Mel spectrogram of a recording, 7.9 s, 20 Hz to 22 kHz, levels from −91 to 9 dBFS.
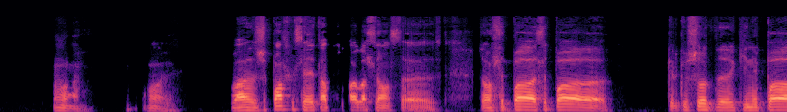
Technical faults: none

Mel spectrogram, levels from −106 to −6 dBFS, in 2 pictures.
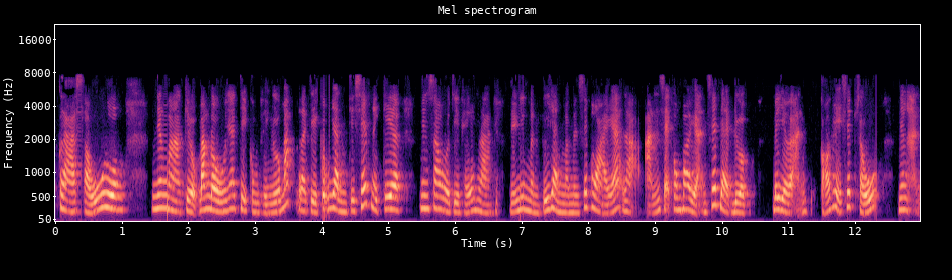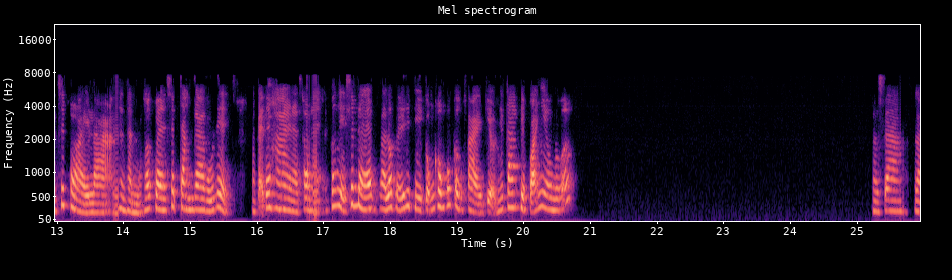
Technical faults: concealed Bluetooth headset packet loss

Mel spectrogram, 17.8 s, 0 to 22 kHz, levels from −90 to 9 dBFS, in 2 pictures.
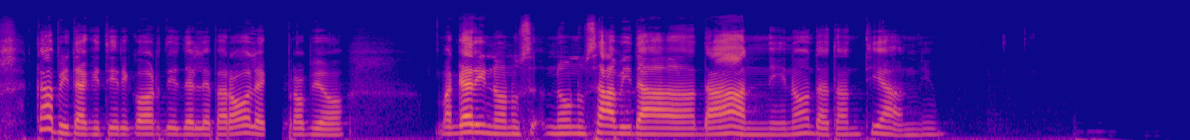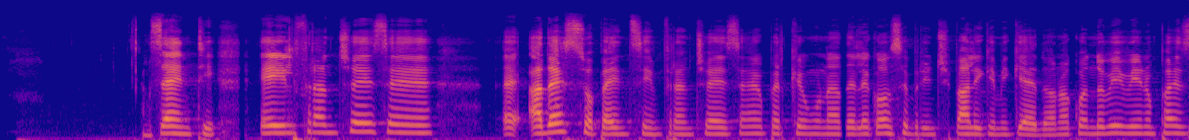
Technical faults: digital broadcast dropout

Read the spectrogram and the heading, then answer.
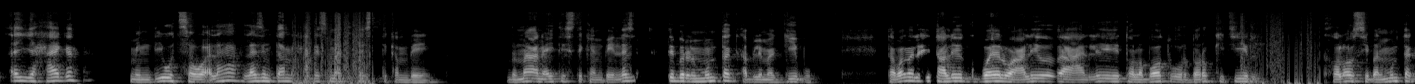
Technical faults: loose connector crackle

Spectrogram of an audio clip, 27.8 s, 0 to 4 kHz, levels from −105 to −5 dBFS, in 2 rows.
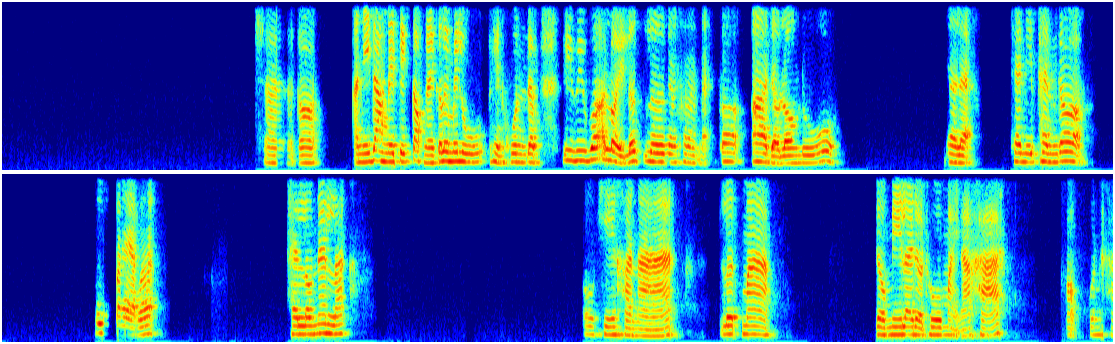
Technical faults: none

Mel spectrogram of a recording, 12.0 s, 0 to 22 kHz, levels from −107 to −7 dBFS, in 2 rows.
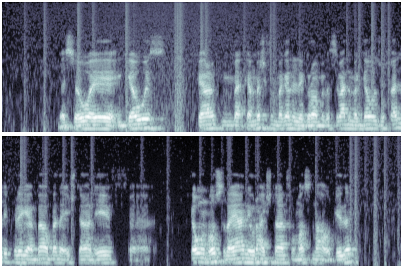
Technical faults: overdone noise removal

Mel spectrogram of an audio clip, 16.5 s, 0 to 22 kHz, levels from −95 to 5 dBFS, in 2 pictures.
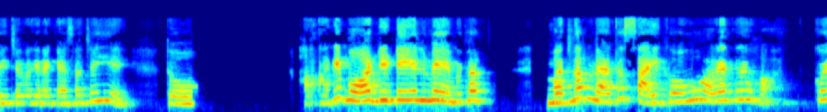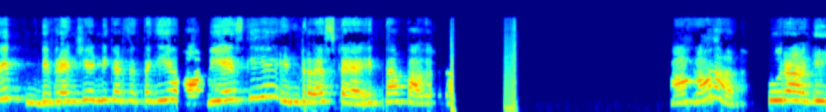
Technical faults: short stall from a late packet; short concealed packet loss; cable pulled and plugged in

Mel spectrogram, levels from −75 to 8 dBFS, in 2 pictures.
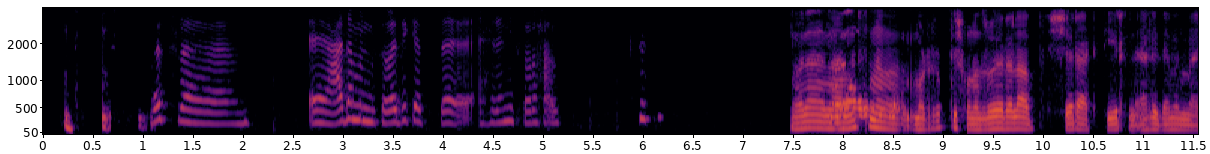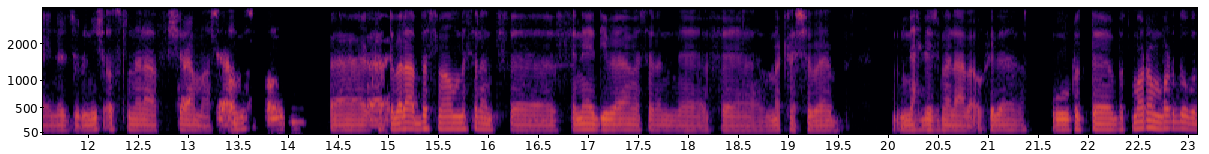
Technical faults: echo leak; speech suppressed in double talk

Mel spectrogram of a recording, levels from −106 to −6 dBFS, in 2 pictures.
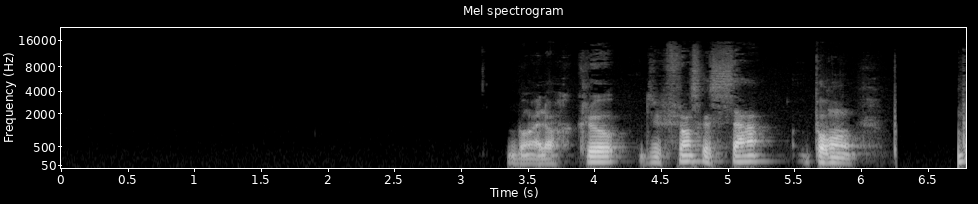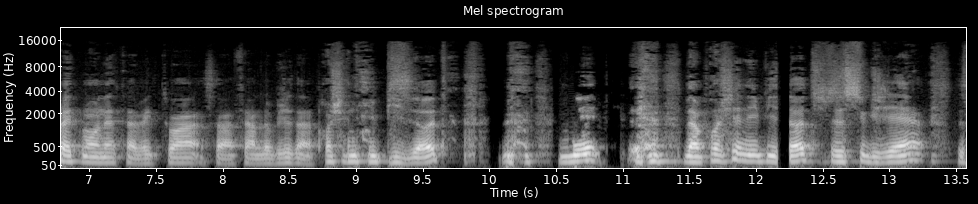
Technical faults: digital wireless dropout

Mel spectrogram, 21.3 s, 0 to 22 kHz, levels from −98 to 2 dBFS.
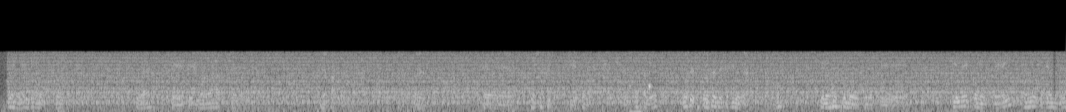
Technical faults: speech suppressed in double talk; echo leak

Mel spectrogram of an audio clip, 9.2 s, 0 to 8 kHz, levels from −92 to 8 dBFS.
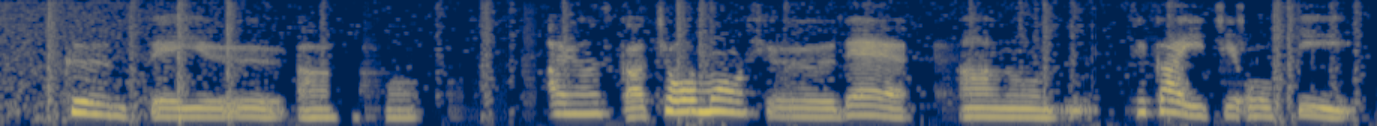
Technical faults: overdone noise removal; echo leak

